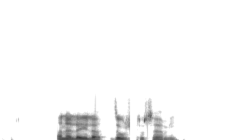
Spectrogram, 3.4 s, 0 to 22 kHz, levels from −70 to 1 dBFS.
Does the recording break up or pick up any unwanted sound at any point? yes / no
yes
